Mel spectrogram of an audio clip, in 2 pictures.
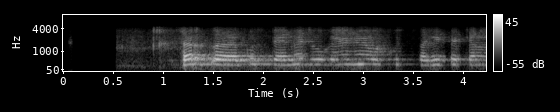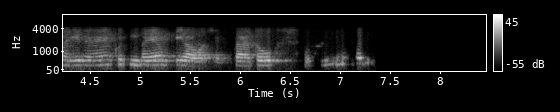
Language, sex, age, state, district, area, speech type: Hindi, male, 45-60, Uttar Pradesh, Sitapur, rural, conversation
